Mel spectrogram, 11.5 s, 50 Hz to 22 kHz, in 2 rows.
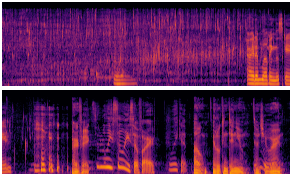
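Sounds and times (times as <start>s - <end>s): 
drink pouring into a glass with a gurgling trickle: 0.0s - 6.5s
speech: 2.2s - 2.8s, 4.9s - 11.4s.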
